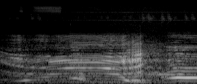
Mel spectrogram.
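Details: A red deer stag gives a long, hoarse, groaning rutting roar that swells and falls, late at night in an autumn forest in the Hautes-Alpes, during the September–October rut, calling to attract females.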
